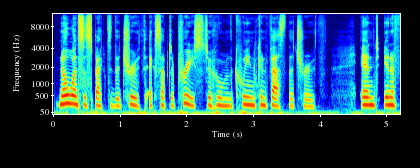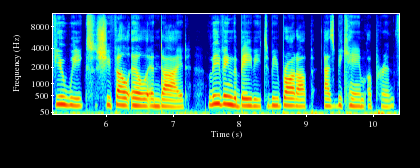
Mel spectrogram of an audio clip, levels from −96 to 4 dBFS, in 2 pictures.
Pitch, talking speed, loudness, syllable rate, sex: 205 Hz, 210 wpm, -19 LUFS, 5.1 syllables/s, female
